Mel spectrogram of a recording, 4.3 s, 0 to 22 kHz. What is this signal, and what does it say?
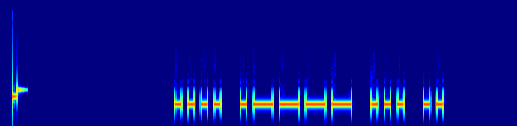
Morse code, heard as a keyed tone, about 22 wpm, 700 Hz. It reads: H1SI
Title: Four Challenging Letter-Number Combinations 22wpm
